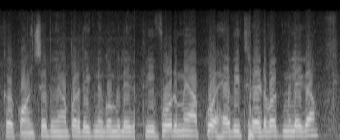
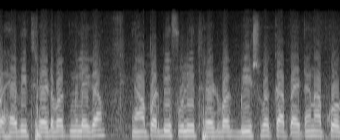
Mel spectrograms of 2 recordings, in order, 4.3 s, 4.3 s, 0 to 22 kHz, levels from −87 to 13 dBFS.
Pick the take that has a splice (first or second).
first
